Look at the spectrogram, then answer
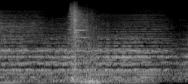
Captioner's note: intense music; logo whooshing; helmet thunks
